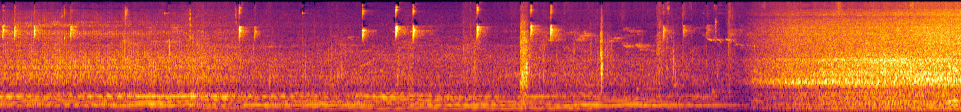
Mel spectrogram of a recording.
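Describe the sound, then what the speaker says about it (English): A tractor motor approaches along a country road on the Camino de Santiago between Sarria and Portomarin, its steady droning engine hum loud and growing, with birds chirping faintly around it. "Comes Mr. Tractor rolling down the way."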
